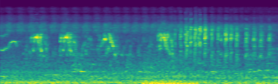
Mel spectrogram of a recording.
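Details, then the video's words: Budgerigars chirping: a few separate short high notes spaced about half a second apart, then a faster run of rapid clicking chirps, with steady low background noise throughout. "budgies bird"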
